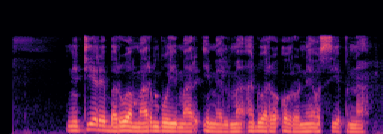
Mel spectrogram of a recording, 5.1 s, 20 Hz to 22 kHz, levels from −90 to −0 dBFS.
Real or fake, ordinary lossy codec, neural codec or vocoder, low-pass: real; none; none; 7.2 kHz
